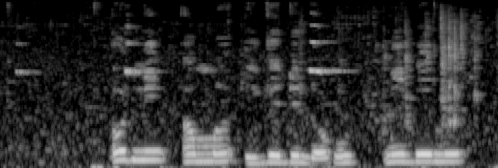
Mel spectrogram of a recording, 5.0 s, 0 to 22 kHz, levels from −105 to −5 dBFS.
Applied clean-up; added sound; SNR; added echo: classical method Wiener filter.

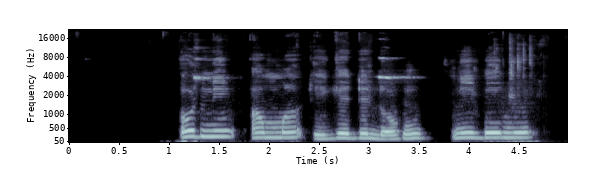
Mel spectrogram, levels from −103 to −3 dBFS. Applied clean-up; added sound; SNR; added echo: neural mask model Resemble Enhance denoiser.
